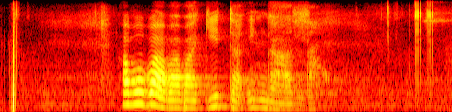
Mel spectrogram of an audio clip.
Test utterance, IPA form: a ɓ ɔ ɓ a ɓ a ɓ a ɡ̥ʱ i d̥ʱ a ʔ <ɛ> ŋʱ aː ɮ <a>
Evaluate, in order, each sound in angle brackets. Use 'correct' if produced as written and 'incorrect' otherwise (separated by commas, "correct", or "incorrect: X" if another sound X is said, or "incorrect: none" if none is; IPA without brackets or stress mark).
incorrect: i, correct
